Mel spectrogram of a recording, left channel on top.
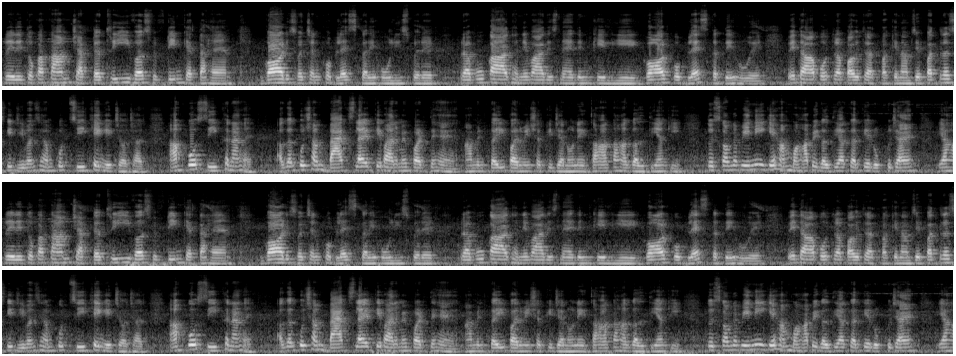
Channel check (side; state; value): both; normal; correlation 0.83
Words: का काम चैप्टर 3 वर्स 15 कहता है, गॉड इस वचन को ब्लेस करे, होली स्पिरिट। प्रभु का धन्यवाद इस नए दिन के लिए, गॉड को ब्लेस करते हुए पिता पुत्र पवित्र आत्मा के नाम से। पतरस के जीवन से हम कुछ सीखेंगे चर्च, आज हमको सीखना है। अगर कुछ हम बैकस्लाइड के बारे में पढ़ते हैं, आमीन, कई परमेश्वर के जनों ने कहाँ कहाँ गलतियाँ की, तो इसका मतलब ये नहीं कि हम वहाँ पे गलतियाँ करके रुक जाएं या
